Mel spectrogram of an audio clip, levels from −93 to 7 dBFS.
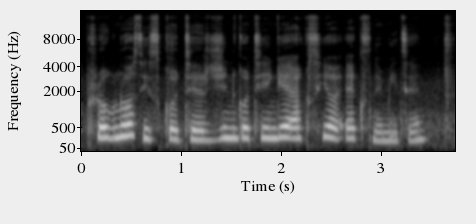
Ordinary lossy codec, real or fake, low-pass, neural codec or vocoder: none; real; 14.4 kHz; none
